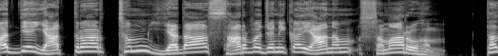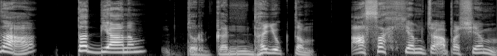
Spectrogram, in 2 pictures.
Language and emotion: Sanskrit, disgusted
